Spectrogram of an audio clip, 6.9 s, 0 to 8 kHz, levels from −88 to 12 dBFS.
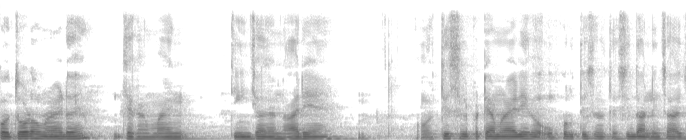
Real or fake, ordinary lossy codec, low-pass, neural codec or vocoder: real; none; 7.2 kHz; none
